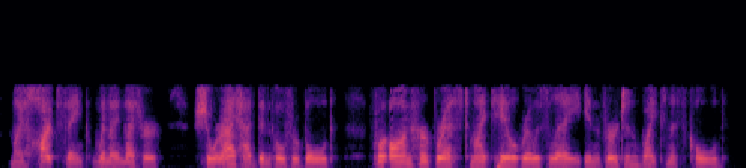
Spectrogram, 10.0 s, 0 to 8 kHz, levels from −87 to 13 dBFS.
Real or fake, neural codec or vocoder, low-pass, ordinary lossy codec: fake; codec, 16 kHz, 0.5 kbps, FunCodec, trained on Chinese and English, 25 frames a second; 7.2 kHz; AAC, 16 kbps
